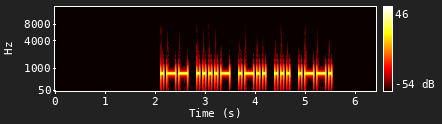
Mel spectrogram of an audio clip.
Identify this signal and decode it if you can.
Morse code, heard as a keyed tone, about 20 wpm, 700 Hz. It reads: W4LSP
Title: USA Call Signs - 5 Characters - 20wpm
